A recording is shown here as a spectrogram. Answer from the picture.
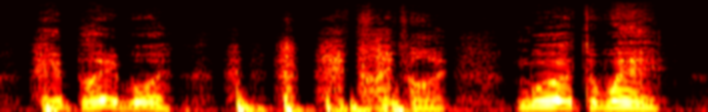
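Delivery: whispered softly and close. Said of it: "He ain't gonna whisper in your fucking ears".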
